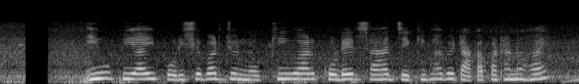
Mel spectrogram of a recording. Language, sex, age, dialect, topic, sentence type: Bengali, female, 36-40, Standard Colloquial, banking, question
